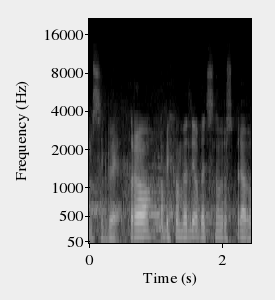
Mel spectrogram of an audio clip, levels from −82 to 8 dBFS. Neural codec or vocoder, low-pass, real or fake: codec, 44.1 kHz, 7.8 kbps, DAC; 14.4 kHz; fake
